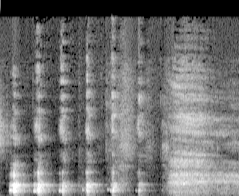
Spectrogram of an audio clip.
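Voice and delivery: long breathy laugh; helpless laugh trailing off; laughter. Real, not acted. Reader amused by the squirrel scene, long laugh.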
